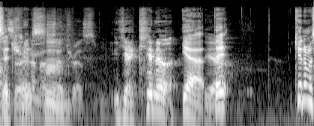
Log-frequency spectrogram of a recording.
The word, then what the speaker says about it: Kinema Citrus: Cinema Citrus or however you Kinema pronounce Citrus. it. Kinema Citrus.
